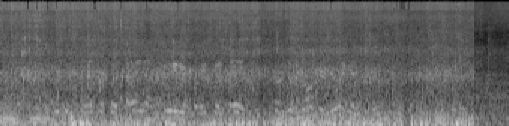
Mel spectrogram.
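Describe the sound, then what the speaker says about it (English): A catamaran out sailing, with continuous wind buffeting the microphone over the rush of water against the hull, loud and close throughout before cutting off near the end. "we did take a day off to go sailing with my aunt and uncle on their catamaran"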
